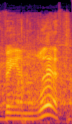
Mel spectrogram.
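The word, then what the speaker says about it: Van Lith: university of louisville our apologies it's van lift we've been mispronouncing it i'll take uh blame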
